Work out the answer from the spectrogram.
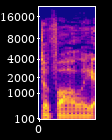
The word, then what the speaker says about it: Diwali: pronounced diwali not diwali it is pronounced divali i learned that this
